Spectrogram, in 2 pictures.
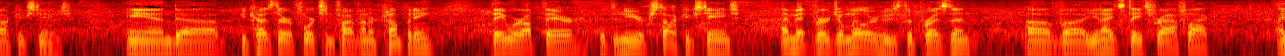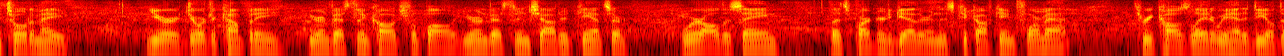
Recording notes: SportsChat is LIVE in Nashville from SEC Media Days.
